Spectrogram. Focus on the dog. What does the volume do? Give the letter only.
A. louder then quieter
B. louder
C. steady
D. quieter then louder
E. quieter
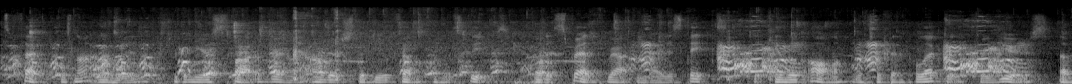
D.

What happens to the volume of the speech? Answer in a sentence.
The volume of the speech stays about the same.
